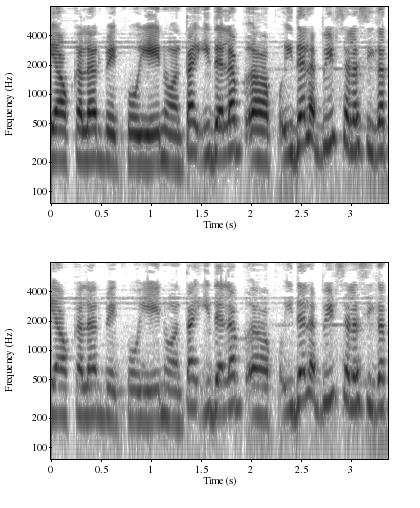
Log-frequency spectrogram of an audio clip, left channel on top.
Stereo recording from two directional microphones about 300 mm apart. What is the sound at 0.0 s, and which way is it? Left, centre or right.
Speech, centre.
